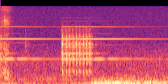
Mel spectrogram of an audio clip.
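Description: Single short burst of a phone ringing, bright and trilling, over a low rumbling background.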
